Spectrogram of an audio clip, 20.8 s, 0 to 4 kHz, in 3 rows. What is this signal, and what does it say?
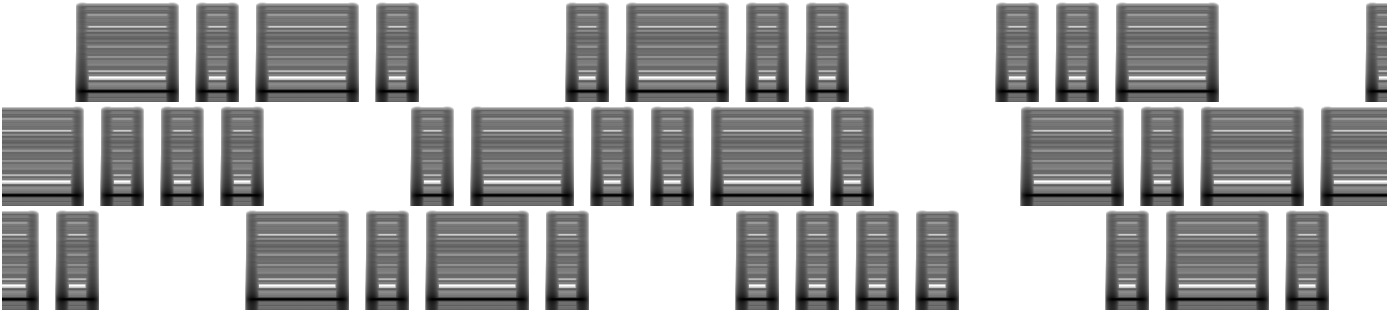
Morse code, heard as a keyed tone, about 8 wpm, spaced as for 6 wpm, 440 Hz. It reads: CLUB" <KN> CHR
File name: morse / headlines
